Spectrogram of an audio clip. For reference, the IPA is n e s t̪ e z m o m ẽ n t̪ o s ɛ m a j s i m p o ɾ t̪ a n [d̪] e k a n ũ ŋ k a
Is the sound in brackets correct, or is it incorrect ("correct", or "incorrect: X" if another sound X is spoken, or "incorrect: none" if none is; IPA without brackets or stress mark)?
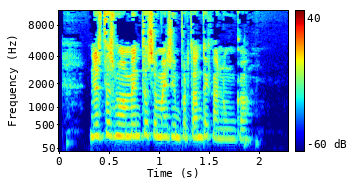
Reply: incorrect: t̪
